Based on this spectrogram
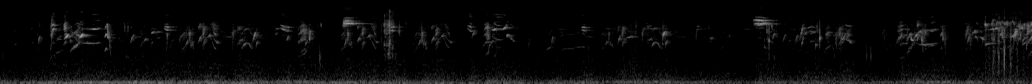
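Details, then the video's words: European robin singing outdoors, a varied stream of thin high warbles, trills and sharp twittery notes in short bursts with brief pauses, over low rumbling background noise. "κοκκινολαίμης Robin"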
